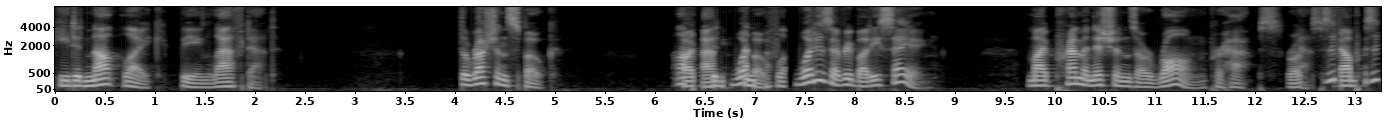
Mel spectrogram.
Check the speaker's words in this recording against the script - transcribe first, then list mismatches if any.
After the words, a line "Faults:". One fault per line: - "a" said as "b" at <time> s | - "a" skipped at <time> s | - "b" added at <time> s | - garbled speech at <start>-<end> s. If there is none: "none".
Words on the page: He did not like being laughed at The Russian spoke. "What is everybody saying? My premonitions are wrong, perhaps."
He did not like being laughed at The Russian spoke. [garbled] "What is everybody saying? My premonitions are wrong, perhaps." [garbled]
Faults:
- garbled speech at 6.2-7.3 s
- garbled speech at 12.3-13.2 s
